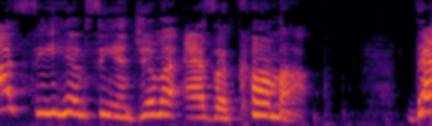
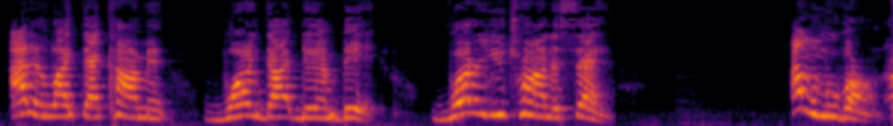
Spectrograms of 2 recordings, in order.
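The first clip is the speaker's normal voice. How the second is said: ordinary talk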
